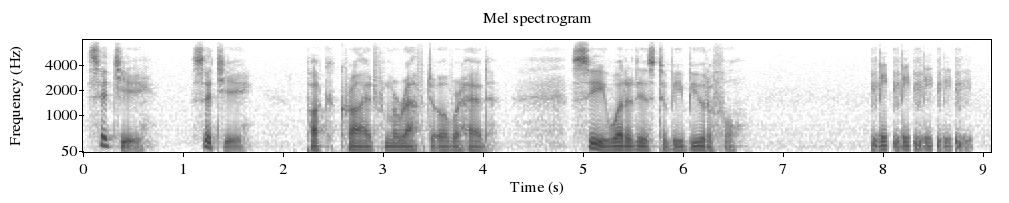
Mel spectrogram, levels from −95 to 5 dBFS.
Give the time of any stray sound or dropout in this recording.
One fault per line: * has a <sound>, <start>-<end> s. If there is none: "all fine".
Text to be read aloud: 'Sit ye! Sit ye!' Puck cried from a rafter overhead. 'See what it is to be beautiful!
* has a laugh, 7.9-8.9 s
